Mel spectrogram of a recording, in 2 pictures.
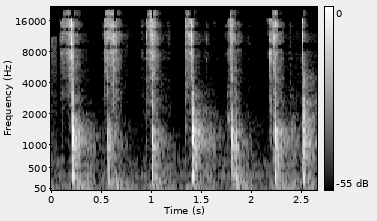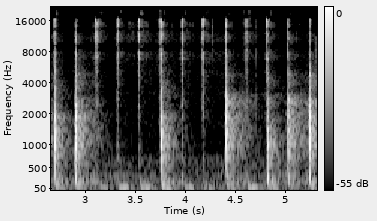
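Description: A knife minces garlic on a cutting board in a rhythmic series of about twenty sharp close chops that speed up partway through. No voices are heard.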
